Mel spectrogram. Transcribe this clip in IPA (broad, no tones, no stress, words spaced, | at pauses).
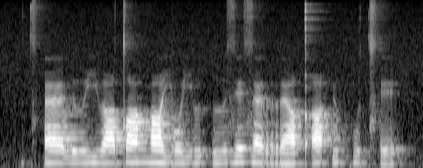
t͡sʼæ lɯ jɯ tˤæɦɑjo jɯʔɯze zæræqʼæ ʔykʷɯ t͡sʼe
